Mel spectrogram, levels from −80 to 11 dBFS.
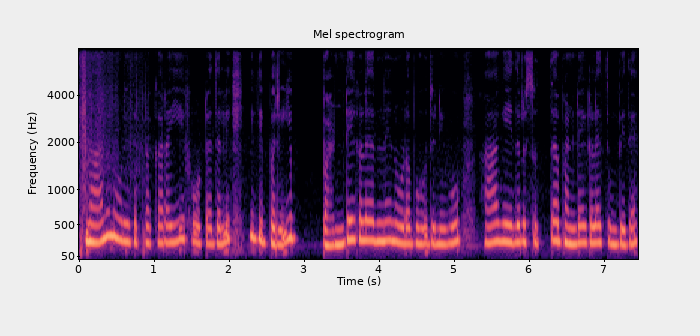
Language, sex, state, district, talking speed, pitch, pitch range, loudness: Kannada, female, Karnataka, Bellary, 130 wpm, 245 Hz, 225-265 Hz, -15 LUFS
